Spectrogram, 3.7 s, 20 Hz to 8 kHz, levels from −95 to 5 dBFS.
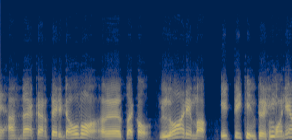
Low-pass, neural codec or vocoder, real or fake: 7.2 kHz; codec, 16 kHz, 1 kbps, FunCodec, trained on LibriTTS, 50 frames a second; fake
